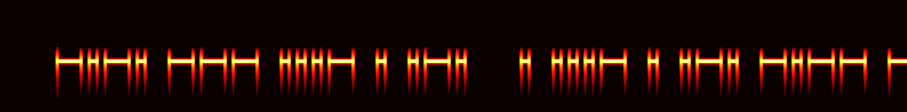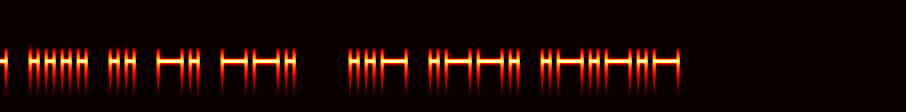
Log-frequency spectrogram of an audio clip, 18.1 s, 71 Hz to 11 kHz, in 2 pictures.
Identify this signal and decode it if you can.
Morse code, heard as a keyed tone, about 15 wpm, 700 Hz. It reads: COVER EVERYTHING UP.
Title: Sentences from Top 1000 Words - Review Part 1 - 15wpm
